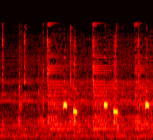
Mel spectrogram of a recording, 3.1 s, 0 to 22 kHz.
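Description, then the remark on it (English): A cuckoo clock strikes 3 o'clock, sounding three two-note cuckoo calls in steady succession over a background of mechanical ticking and clicks, with no one speaking. “3 o'clock. Did you see that little bird?”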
